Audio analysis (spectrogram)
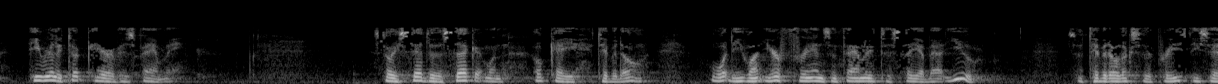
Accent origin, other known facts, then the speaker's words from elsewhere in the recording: New Orleans, Louisiana, United States; As most of you know, my wife and I we came from the New Orleans area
